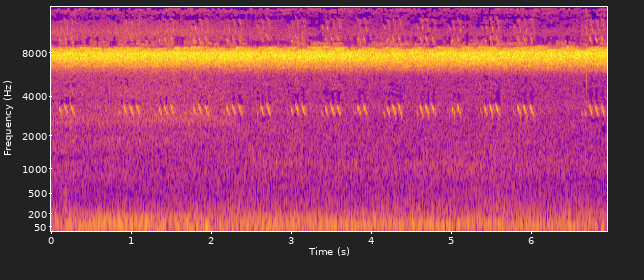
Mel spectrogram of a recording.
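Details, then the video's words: Crickets giving rhythmic pulsed chirps, softer at first and then regular about every 0.4 seconds, over an unbroken high-pitched drone and a low humming background. "CRICKETS SOUNDS"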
